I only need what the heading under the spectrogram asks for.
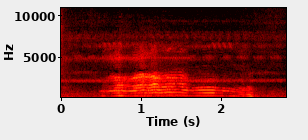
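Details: House cat play-fighting a young dog; a single arching yowl, rising sharply, wavering, then dropping low at the end, lasting roughly two seconds indoors.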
